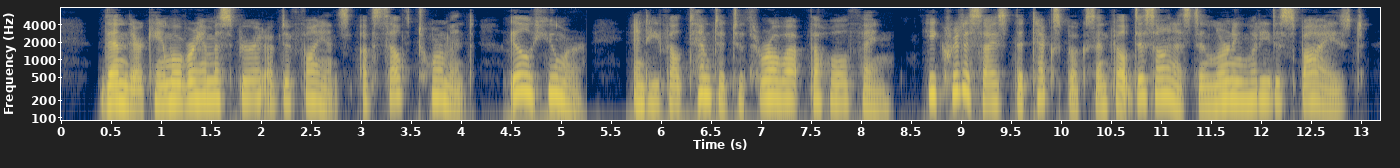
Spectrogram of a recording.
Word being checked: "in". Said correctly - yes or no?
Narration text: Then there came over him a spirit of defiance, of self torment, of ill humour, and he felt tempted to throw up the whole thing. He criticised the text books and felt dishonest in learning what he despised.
yes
